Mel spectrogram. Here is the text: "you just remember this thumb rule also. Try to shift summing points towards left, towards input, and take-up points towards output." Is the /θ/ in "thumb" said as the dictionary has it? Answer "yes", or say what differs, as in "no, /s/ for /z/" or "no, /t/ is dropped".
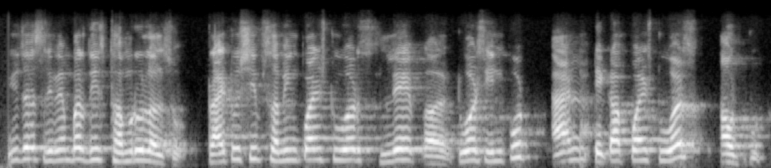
no, /t/ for /θ/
